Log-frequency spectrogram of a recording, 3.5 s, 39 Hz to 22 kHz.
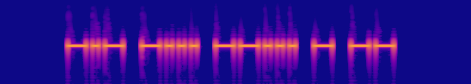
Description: Morse code, heard as a keyed tone, about 25 wpm, 700 Hz. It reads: KB7TM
